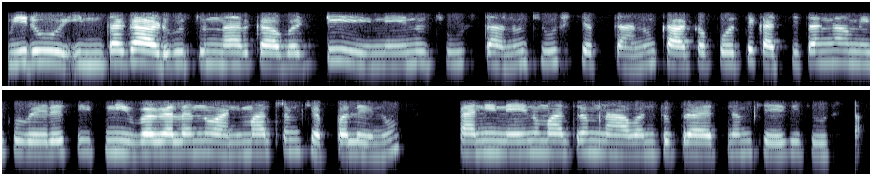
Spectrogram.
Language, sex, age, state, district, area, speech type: Telugu, female, 18-30, Telangana, Kamareddy, urban, conversation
